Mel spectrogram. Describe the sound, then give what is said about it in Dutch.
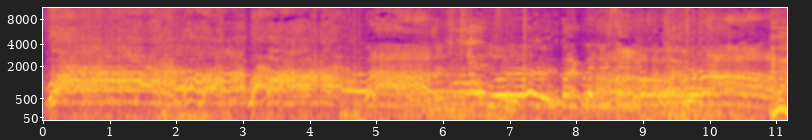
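A large crowd of boarding-school students cheering and screaming loudly and continuously at the announcement that schools, colleges, crèches and universities will close, with overlapping high-pitched shrieks and excited yelling rising and falling throughout. “Ja, maar eh, je moet vooral luisteren hoe die aankondiging onthaald werd op de internaten.”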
